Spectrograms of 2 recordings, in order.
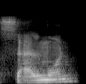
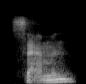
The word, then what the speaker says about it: salmon: It's not salmon, salmon.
